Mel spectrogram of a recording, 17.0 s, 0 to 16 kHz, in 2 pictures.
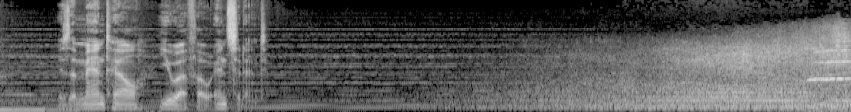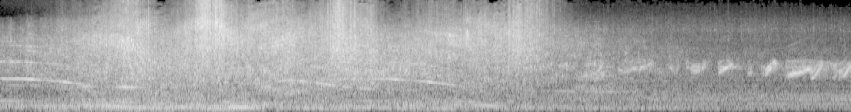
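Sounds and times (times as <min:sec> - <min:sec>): aircraft passing by: 0:04.4 - 0:17.0.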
